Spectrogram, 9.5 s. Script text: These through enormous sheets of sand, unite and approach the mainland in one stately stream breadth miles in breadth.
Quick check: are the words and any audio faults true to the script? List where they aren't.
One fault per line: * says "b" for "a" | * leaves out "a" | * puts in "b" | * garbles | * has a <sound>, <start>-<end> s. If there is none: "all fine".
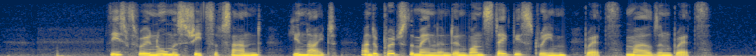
* has a thud, 0.7-1.1 s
